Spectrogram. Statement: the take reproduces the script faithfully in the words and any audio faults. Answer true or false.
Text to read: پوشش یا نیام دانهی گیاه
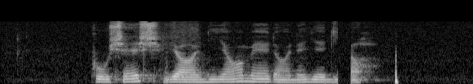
false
